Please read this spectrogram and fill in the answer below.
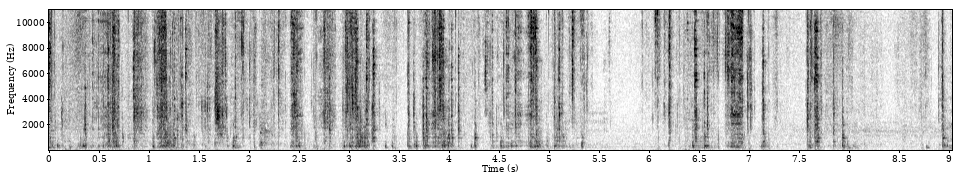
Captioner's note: sound of cutting dried anglerfish with a sickle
